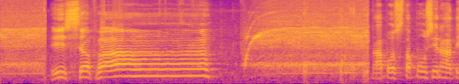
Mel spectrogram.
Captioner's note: whirring sound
